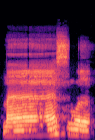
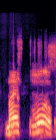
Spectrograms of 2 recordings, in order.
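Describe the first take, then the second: First: The first vowel is drawn out long. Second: The first vowel is short. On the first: The speaker calls it wrong. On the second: The speaker calls it right. "Jangan dibaca panjang"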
